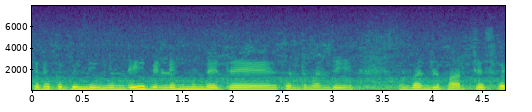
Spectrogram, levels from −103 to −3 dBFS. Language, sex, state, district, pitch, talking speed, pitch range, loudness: Telugu, female, Andhra Pradesh, Anantapur, 185 Hz, 175 wpm, 180-200 Hz, -15 LUFS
